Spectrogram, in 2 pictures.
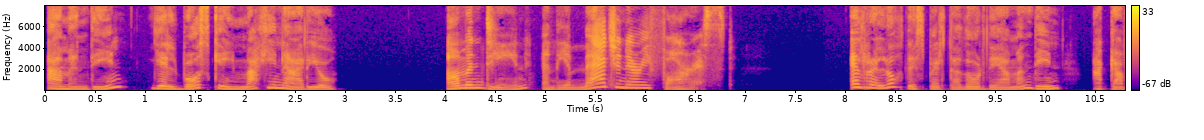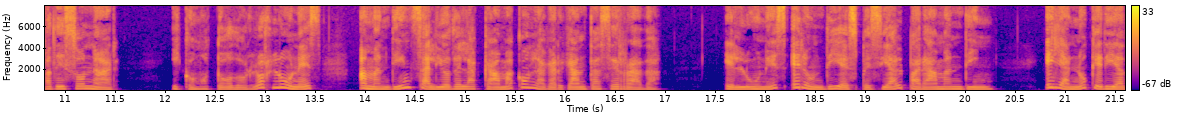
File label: Bed Time Stories Spanish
